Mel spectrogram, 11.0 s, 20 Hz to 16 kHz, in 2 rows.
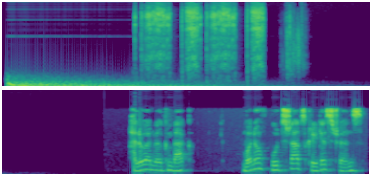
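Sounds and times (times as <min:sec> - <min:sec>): low rumble: 0:00.1 - 0:04.3
scratchy drawing strokes: 0:02.0 - 0:04.7.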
